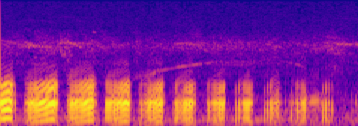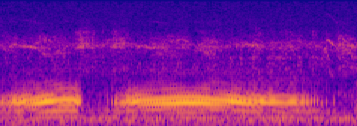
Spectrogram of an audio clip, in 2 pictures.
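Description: Atlantic puffin giving a quick run of about a dozen low, throaty grunts, then long, drawn-out groaning moans, with faint background noise.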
